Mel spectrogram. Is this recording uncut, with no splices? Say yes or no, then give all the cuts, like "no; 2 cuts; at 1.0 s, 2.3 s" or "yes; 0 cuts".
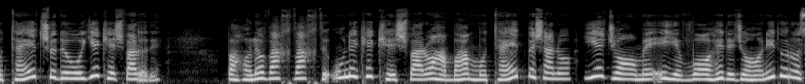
no; 3 cuts; at 1.4 s, 2.9 s, 5.7 s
